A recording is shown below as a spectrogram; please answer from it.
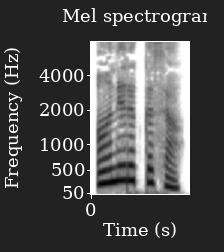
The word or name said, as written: ಆನೆರಕ್ಕಸ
